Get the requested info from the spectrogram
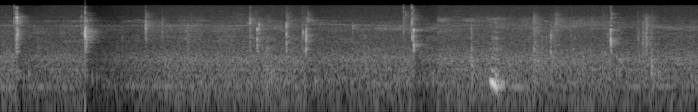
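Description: Close-miked mouth sounds of chewing a small piece of chocolate: irregular wet clicks and lip smacks, with a brief low hum about five seconds in.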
